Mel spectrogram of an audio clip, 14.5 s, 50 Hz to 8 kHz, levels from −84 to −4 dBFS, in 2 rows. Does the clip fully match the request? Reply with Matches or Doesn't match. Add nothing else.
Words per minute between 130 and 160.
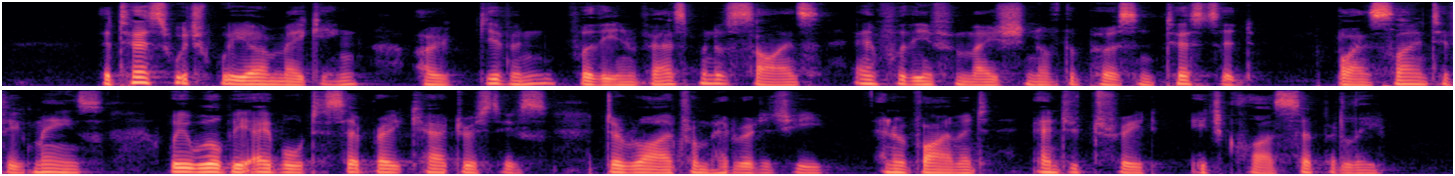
Doesn't match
